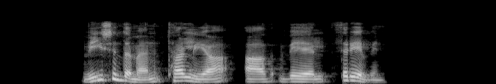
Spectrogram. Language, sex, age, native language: Icelandic, male, 40-49, Icelandic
